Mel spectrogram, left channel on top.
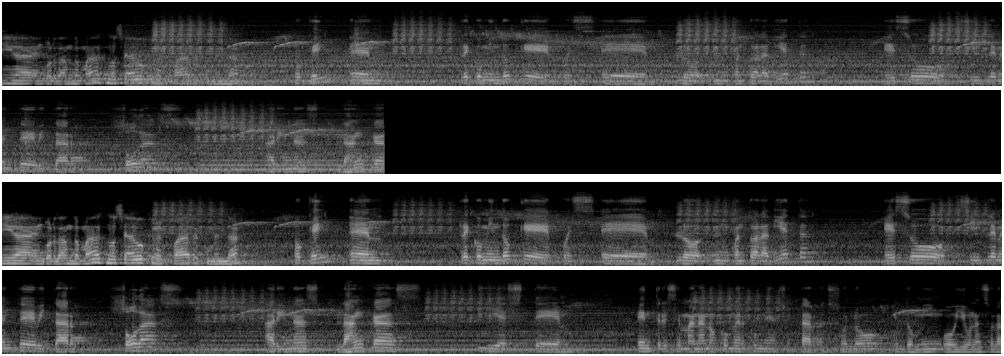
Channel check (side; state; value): left; drops out; at 13.9 s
